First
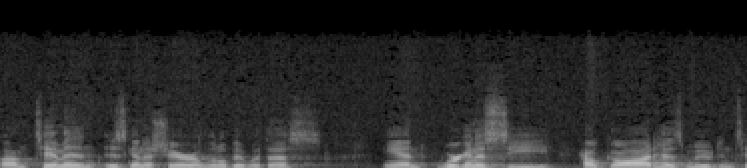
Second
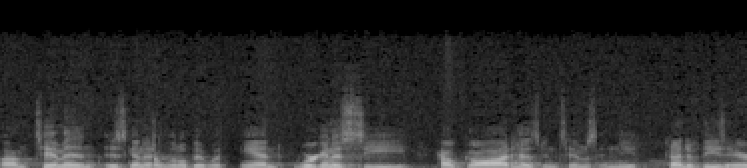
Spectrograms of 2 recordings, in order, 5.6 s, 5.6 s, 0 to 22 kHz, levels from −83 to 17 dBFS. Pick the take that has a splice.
second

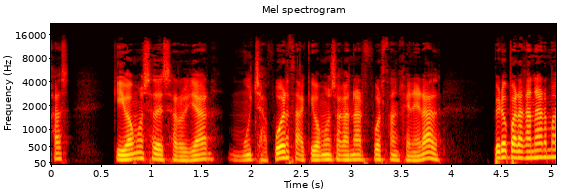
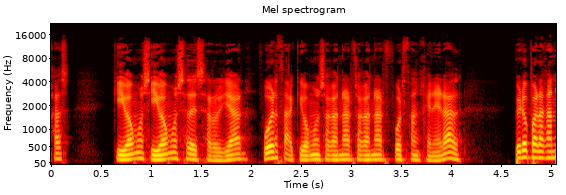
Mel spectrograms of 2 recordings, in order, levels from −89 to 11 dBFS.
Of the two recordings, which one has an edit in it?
second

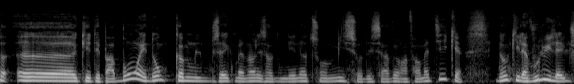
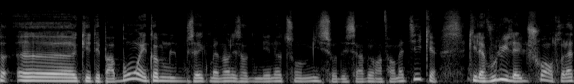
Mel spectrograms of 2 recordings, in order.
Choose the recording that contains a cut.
second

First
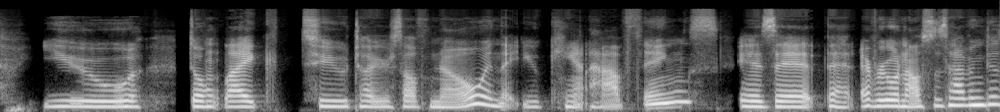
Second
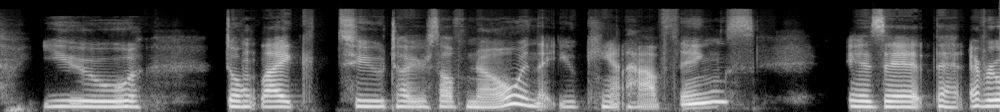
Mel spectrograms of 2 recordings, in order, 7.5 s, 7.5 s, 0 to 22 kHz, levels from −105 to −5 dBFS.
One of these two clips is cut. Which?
first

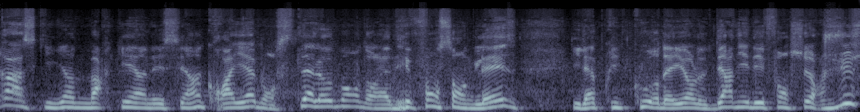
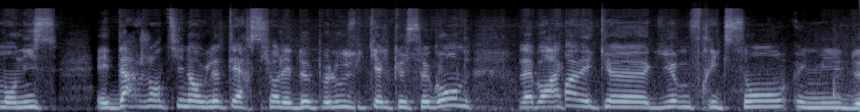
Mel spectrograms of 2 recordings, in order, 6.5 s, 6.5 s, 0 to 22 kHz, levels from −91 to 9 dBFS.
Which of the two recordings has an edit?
second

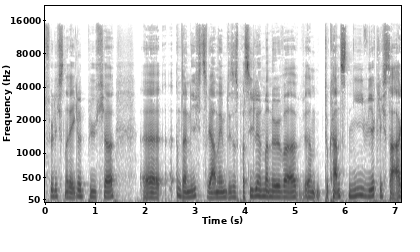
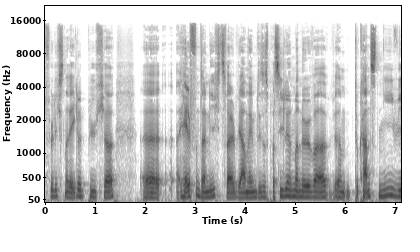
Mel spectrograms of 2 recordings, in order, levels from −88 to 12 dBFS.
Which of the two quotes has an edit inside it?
first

